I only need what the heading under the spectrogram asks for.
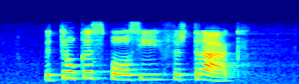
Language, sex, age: Afrikaans, female, 19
